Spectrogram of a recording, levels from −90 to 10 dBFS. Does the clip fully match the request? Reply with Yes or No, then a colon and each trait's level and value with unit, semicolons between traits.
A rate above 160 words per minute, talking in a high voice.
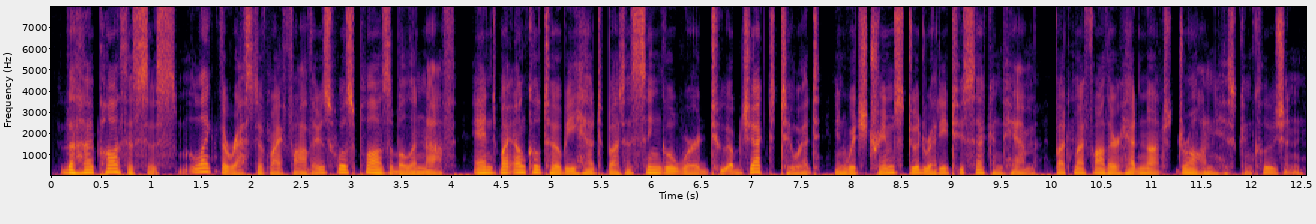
No: average, 180 wpm; low, 110 Hz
